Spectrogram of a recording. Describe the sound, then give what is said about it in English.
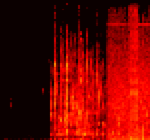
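Ice cubes rattle inside a cocktail shaker, starting after a short silence: a dense burst of rapid, bright clinks and crunchy, wet clattering that runs for about a second. “Listen. Ice cubes. Shaker.”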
